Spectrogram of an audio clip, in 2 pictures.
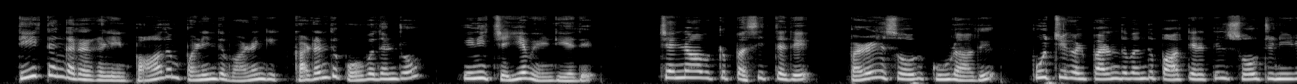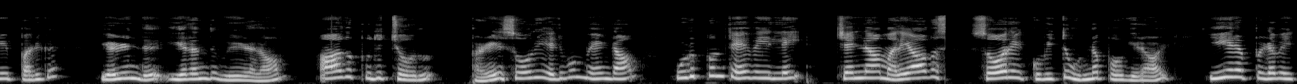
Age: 60-79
